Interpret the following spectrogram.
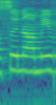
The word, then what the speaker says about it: tsunami: Now tsunami, where the letter T is silent, and it's a Japanese word that means giant wave.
